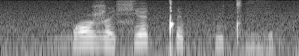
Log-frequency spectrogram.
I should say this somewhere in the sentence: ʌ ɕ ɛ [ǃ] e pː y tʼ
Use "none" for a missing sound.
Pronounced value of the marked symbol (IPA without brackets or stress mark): ǃ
